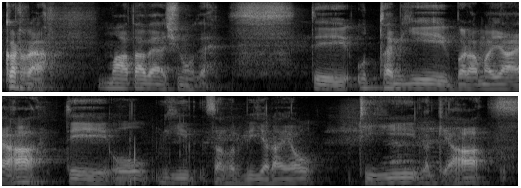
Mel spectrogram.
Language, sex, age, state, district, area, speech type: Dogri, male, 45-60, Jammu and Kashmir, Kathua, rural, spontaneous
